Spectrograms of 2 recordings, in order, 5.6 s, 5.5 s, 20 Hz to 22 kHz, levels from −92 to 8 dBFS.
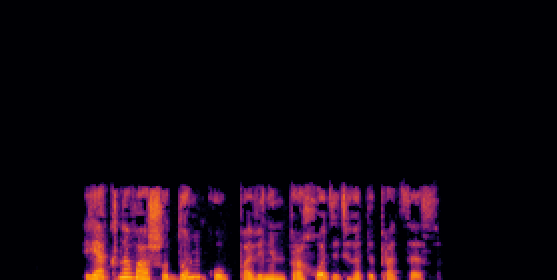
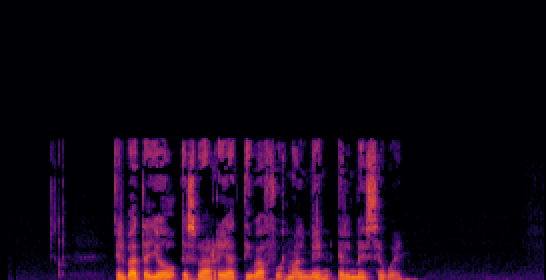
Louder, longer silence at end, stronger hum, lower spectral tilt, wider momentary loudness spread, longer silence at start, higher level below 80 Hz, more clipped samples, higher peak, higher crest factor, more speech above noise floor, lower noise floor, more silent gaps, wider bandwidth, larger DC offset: first, -18 LUFS vs -25 LUFS; about the same, 1.25 s vs 1.35 s; neither; about the same, -4.5 dB/octave vs -5 dB/octave; about the same, 11 LU vs 9 LU; second, 0.85 s vs 1.15 s; first, -58 dBFS vs -74 dBFS; neither; first, -2 dBFS vs -6 dBFS; about the same, 18 dB vs 20 dB; first, over 72 dB vs 50 dB; first, under -90 dBFS vs -75 dBFS; neither; second, 7.8 kHz vs 11.5 kHz; neither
